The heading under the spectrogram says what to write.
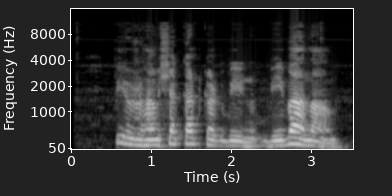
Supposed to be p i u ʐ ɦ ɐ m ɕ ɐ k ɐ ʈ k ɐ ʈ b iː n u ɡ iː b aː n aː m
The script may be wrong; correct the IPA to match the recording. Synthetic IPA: p i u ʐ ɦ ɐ m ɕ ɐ k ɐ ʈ k ɐ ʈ b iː n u b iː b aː n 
